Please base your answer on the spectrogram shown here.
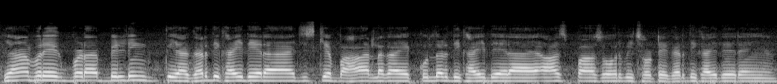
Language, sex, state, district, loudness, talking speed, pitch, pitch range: Hindi, male, Rajasthan, Bikaner, -10 LUFS, 225 wpm, 165 Hz, 155-175 Hz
